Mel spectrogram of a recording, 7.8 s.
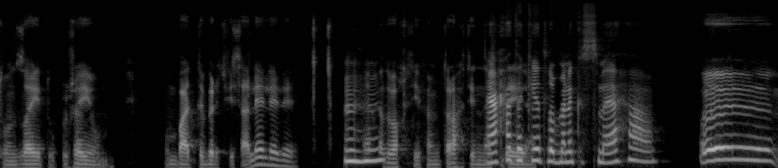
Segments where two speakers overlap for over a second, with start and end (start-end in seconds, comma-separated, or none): none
